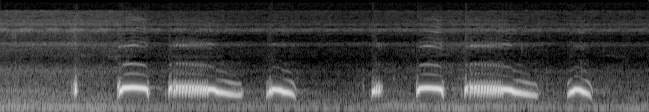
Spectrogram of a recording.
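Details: A decoy spotted dove calls to draw in wild birds. It gives two phrases, each a brief note, paired hooked coos and a drawn-out falling croo ending in a short coo, all low and mellow.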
